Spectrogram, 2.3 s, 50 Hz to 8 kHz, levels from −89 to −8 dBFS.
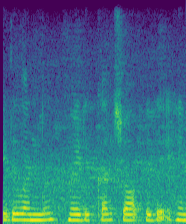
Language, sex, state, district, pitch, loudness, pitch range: Kannada, female, Karnataka, Bidar, 205 Hz, -15 LUFS, 205-215 Hz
